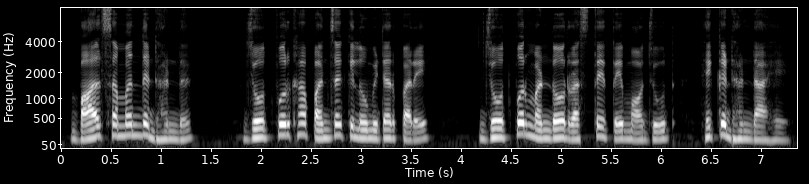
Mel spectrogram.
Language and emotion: Sindhi, neutral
